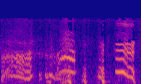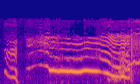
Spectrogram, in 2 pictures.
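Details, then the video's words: Bull terrier puppies playing with their mother, who hides on top of the house: a run of short, bent, harmonic yelps, then a long, high, wavering whine that slowly falls in pitch near the end. "crazy puppies scare moma to hid on the house"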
